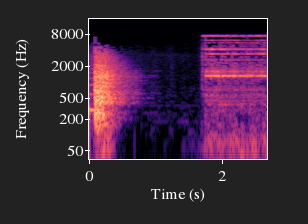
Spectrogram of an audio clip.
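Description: An old-style telephone bell rings loudly, and the first jangling ring fades out. After a brief silence a second ring starts and keeps going steadily to the end. No one speaks.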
